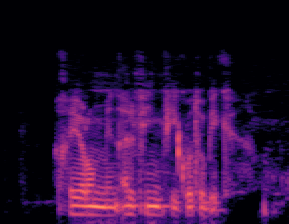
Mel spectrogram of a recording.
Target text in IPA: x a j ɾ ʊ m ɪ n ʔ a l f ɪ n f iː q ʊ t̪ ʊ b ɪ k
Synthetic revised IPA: x a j ɾ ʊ m ɪ n ʔ a l f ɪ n f iː k ʊ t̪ ʊ b ɪ k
